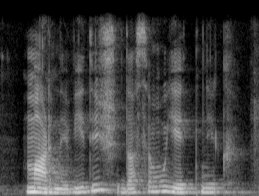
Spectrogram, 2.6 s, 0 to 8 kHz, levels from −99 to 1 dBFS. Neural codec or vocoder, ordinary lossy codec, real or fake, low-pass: none; none; real; 7.2 kHz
